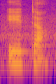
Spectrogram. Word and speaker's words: eta: Then this symbol is known as, pronounced as eta, okay?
